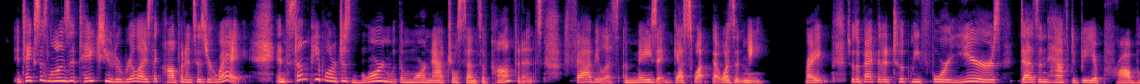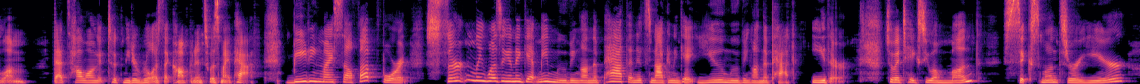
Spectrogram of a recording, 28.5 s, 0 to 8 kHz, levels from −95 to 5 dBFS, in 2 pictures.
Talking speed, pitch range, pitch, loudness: 210 wpm, 180-260 Hz, 215 Hz, -20 LUFS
